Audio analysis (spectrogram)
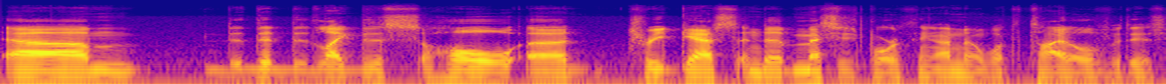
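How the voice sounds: The tone is bright and sharp, the pace moderate, and the pitch moves very little. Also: man, fairly low pitch for a man.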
